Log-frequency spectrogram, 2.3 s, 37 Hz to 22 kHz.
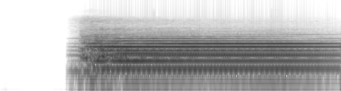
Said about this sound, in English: Bells at the National Cathedral sounding 500 times each tone, marking a thousand lives.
